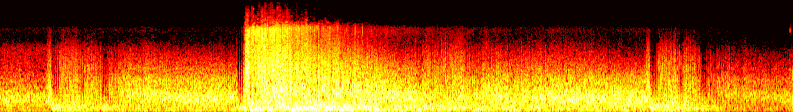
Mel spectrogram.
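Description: WWII artillery counter-battery fire from coastal batteries, one heavy blast followed by a long rolling rumble over a continuous low background roar, from archival wartime footage.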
